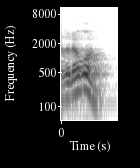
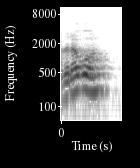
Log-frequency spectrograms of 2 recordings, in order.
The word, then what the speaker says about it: dragón: Vamos a ver el caso de la palabra dragón. La palabra dragón es una palabra aguda, porque su sílaba tónica es gon.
